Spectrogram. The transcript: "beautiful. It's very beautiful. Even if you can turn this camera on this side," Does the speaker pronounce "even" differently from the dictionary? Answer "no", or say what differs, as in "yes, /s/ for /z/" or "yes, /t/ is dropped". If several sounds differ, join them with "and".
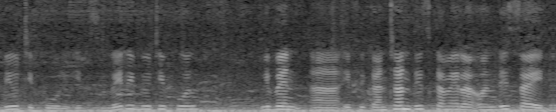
no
